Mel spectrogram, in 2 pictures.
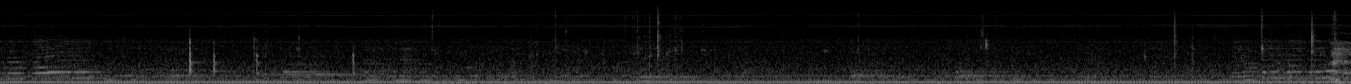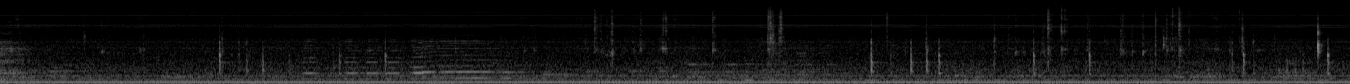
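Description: Steady electrical hum with scattered small clicks and taps as copper magnet wire is wound by hand onto an angle-grinder armature; short, faint tonal snatches come and go.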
